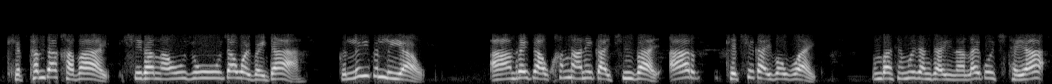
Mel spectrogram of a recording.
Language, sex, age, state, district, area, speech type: Bodo, female, 60+, Assam, Chirang, rural, conversation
